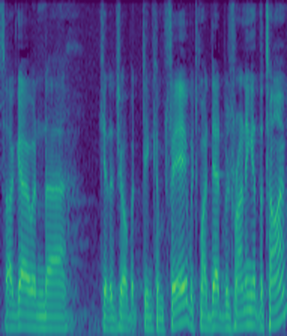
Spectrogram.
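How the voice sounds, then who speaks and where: A man with an Australian accent at a fairly quick pace with fairly even intonation. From Sydney, Australia. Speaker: businessman. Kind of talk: interview.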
